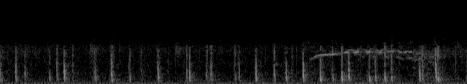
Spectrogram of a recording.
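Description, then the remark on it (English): Steady clip-clop of several saddled horses' hooves down a street at a brisk, uneven rhythm, with a horse whinnying partway through; no voices. “Dillon, what do you figure them horses are doing down there?”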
